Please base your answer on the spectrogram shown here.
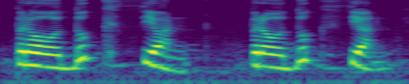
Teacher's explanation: a gente tem o k, esse C do produc e depois o thion, porque só o CI que vai ter esse som.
